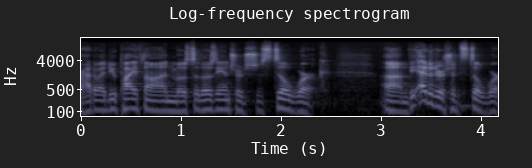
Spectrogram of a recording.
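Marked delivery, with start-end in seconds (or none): none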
